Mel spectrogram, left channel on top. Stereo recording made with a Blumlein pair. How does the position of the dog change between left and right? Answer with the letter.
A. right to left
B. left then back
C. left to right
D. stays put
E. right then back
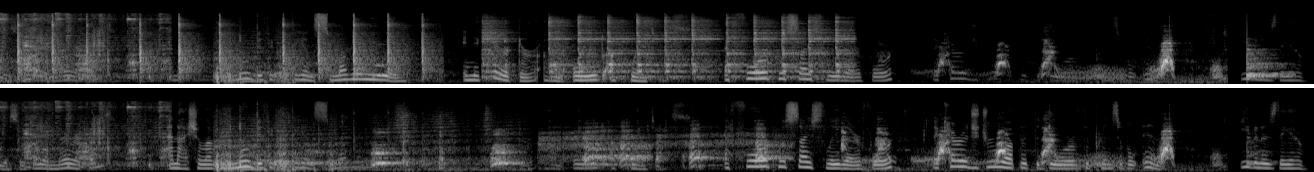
E.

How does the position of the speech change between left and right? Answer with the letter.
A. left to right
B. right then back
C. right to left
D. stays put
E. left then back
E.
